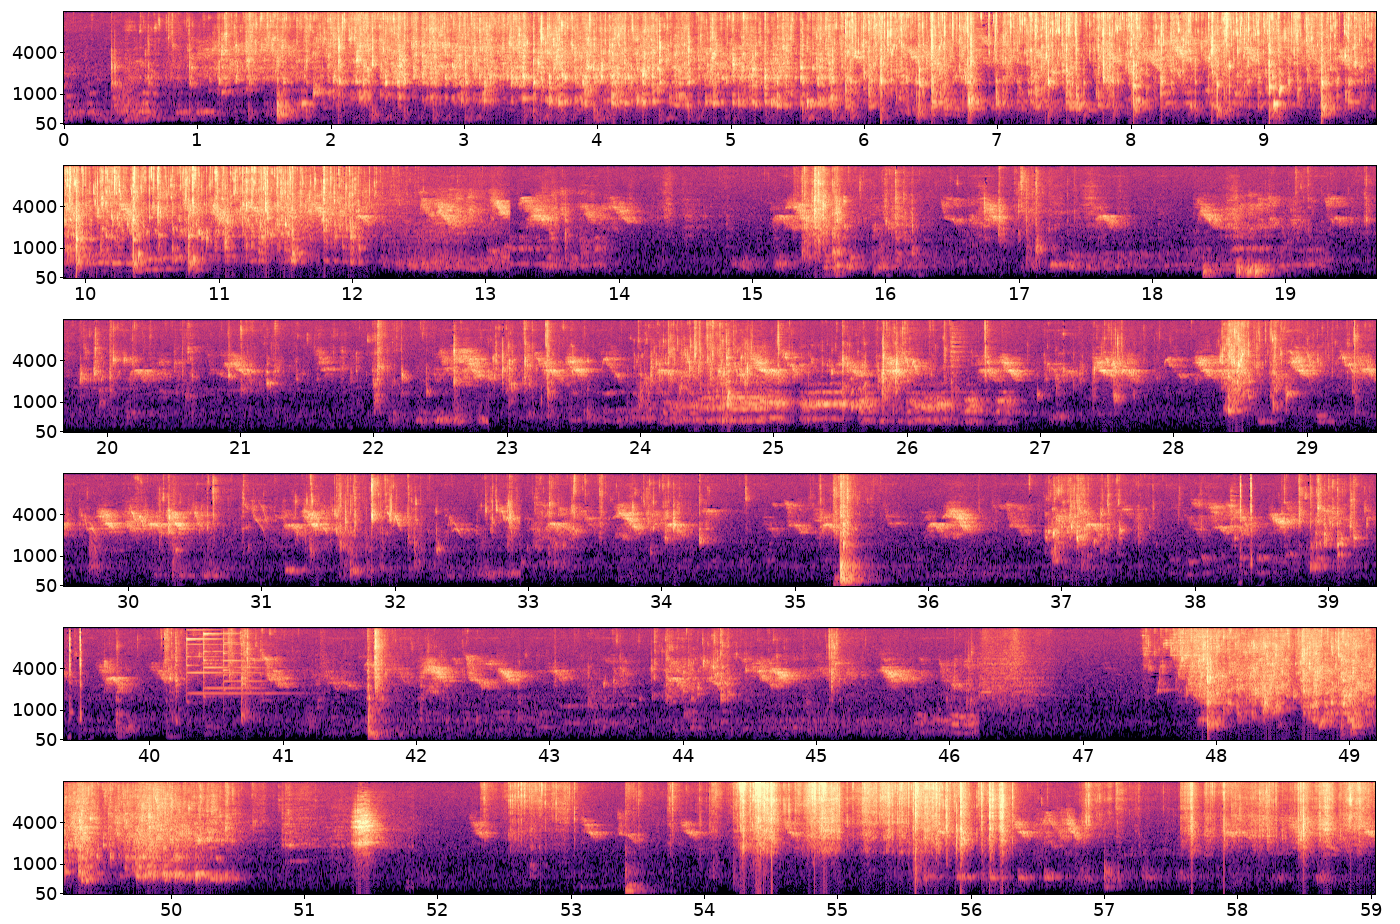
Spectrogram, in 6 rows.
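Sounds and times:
water sloshing and splashing: 0.3 - 12.8, 18.4 - 29.5, 36.8 - 39.6, 43.0 - 45.6, 47.6 - 51.2
birds chirping: 9.4 - 14.3, 14.9 - 46.5.

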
